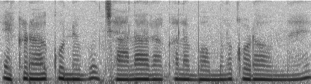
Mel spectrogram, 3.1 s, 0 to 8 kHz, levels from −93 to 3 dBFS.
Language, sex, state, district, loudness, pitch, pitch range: Telugu, female, Andhra Pradesh, Manyam, -13 LUFS, 175 Hz, 165-185 Hz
